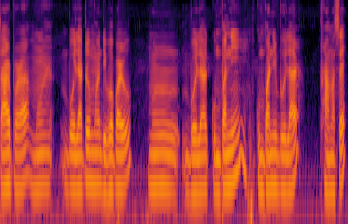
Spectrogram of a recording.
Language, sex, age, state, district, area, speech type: Assamese, male, 18-30, Assam, Sivasagar, rural, spontaneous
